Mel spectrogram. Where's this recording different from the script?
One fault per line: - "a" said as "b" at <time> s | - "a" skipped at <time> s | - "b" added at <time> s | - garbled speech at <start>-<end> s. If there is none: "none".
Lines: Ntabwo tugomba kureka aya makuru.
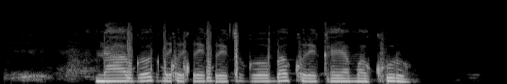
- garbled speech at 1.6-2.3 s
